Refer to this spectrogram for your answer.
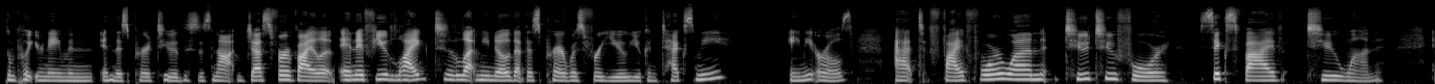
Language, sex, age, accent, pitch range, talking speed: English, female, 20-39, American, 180-210 Hz, 160 wpm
